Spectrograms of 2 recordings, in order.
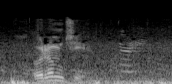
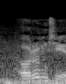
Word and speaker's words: Urumqi: Urumqi. Urumqi is how it's pronounced locally.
